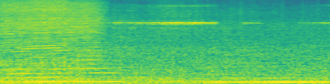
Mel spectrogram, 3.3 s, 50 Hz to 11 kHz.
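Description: GT4 race car engines at Spa in the iRacing sim: a steady, loud engine drone with a sustained low tone and a high whine, continuous throughout with no speech.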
